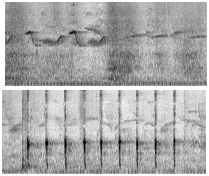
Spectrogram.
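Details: Caged Chinese hwamei, a tame bird kept in Vietnam: faint whistled notes, then a sharp run of nine clipped, evenly spaced notes about every quarter second, over a steady low hum.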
